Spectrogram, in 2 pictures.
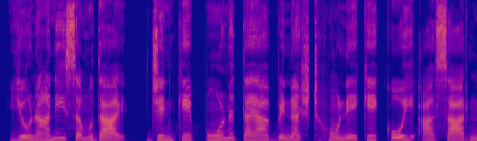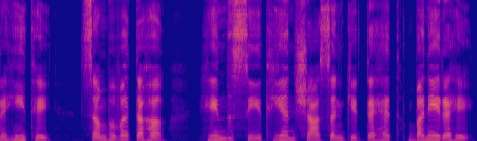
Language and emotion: Hindi, neutral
